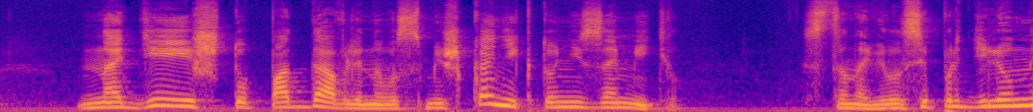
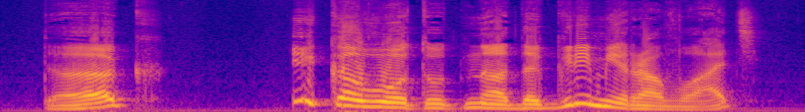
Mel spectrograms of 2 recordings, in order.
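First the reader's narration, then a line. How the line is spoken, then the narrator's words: Deep bass question. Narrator (Russian): спросила она басом, которому позавидовал бы и Гореб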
